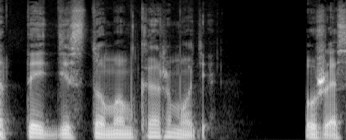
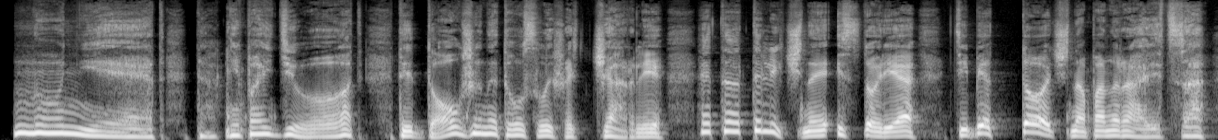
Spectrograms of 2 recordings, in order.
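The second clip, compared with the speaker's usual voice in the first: slow hypnotic serpent hiss; 6 semitones higher than usual. Acted. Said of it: "Словно змея прошипела она".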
